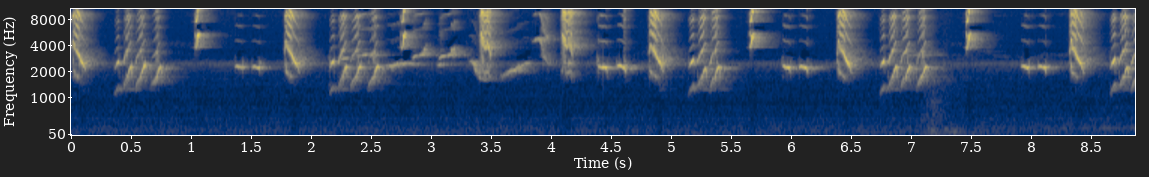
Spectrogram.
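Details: Oriental magpie-robin singing vigorously to provoke other magpie-robins; loud sweeping downslurred notes ending in short level whistles, repeated in quick bursts, one brief low thump near the end.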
